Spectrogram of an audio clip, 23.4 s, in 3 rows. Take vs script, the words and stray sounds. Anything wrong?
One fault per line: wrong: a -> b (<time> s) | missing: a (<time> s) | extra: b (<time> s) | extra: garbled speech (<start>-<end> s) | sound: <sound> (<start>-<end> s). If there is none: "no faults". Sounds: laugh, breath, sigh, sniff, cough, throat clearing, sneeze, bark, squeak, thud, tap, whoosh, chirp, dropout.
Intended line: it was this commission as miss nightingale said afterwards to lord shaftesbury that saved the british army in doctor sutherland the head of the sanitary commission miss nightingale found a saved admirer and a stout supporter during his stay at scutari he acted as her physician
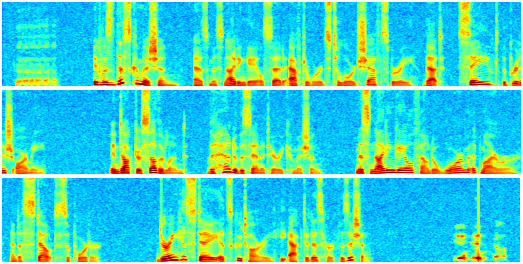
sound: laugh (0.2-0.9 s)
wrong: saved -> warm (14.4 s)
sound: laugh (22.3-23.1 s)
